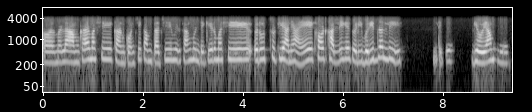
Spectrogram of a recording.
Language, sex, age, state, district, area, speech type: Goan Konkani, female, 18-30, Goa, Canacona, rural, conversation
